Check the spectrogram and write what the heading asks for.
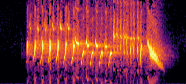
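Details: European goldfinch song meant for training captive birds: a fast, high run of liquid twittering notes with a steady, trilled middle stretch, ending in a loud, harsh, downward-sweeping buzz; no other sounds.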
